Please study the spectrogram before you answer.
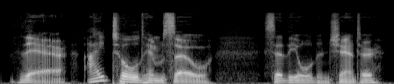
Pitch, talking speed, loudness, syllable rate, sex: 90 Hz, 135 wpm, -19 LUFS, 3.9 syllables/s, male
